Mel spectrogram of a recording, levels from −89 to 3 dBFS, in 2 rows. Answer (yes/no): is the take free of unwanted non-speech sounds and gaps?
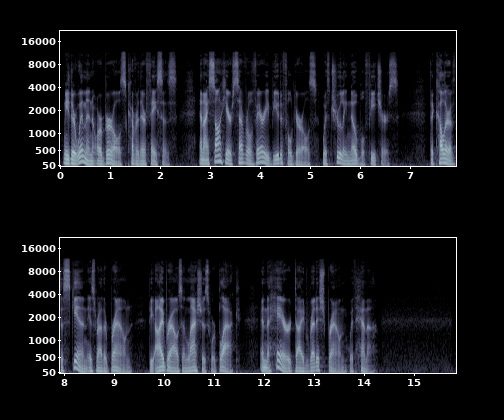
yes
